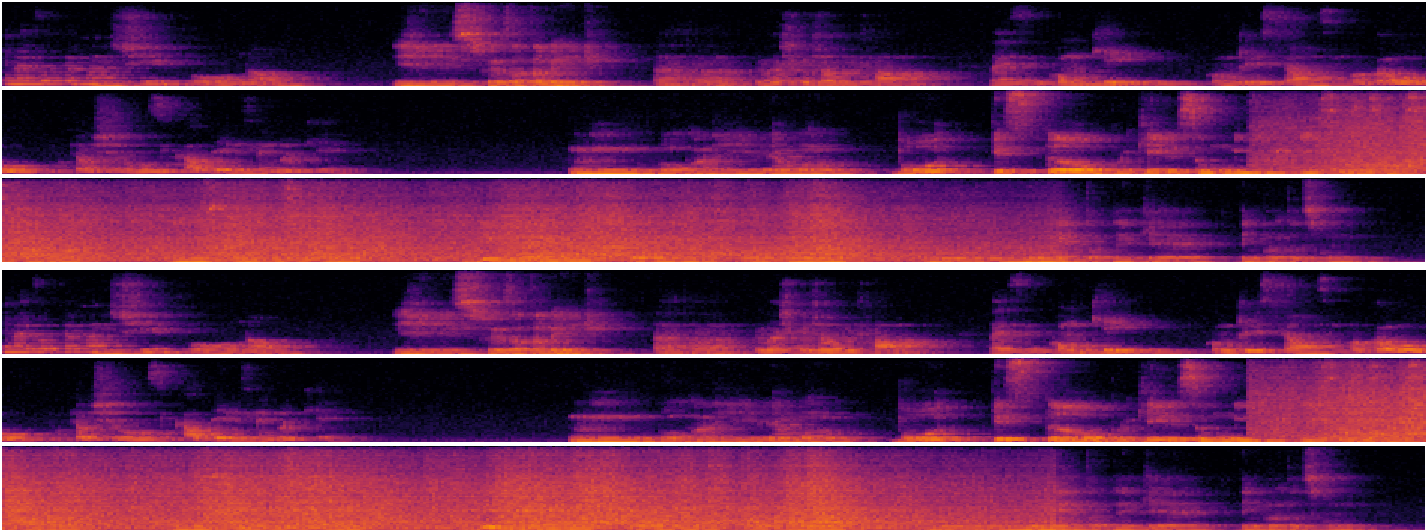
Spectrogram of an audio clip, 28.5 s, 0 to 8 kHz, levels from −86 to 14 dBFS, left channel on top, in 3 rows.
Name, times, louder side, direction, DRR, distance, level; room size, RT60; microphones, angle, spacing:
voice 1, 0.0-2.0 4.3-6.2 6.6-11.8, right 2 dB, 40° right, -1 dB, 0.6 m, -26 dB
voice 2, 2.6-4.0 13.3-15.2 15.4-15.8 16.1-19.7 20.1-21.5 22.0-24.7 25.1-28.0, left 1 dB, 20° left, -3 dB, 0.8 m, -22 dB
sound 1, 17.8-26.0, right 3 dB, 85° right, 0.5 m, -20 dB
3.0 x 2.7 x 3.7 m, 0.80 s
head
